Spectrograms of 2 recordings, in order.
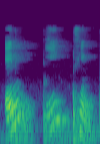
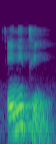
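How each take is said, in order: First: "N, E thing" broken into three slow, separate syllables; softly spaced-out "N, E thing", one beat per syllable. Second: Said in the usual way. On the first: Shown as a demonstration. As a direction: say "N, E thing" slowly with a gap after each syllable. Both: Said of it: "These are the syllables".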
